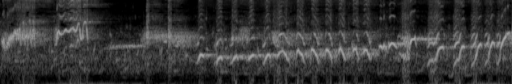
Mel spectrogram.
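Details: Female white-rumped shama calling to males, a voice used as a lure to provoke other shamas into singing: loud, busy run of varied whistles and chattering notes, with a rapid series of rising slurred notes in the middle.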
